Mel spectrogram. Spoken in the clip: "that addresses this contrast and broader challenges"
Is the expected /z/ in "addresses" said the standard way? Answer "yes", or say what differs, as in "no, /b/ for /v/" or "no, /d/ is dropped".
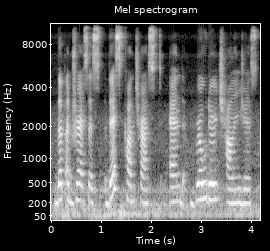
no, /s/ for /z/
